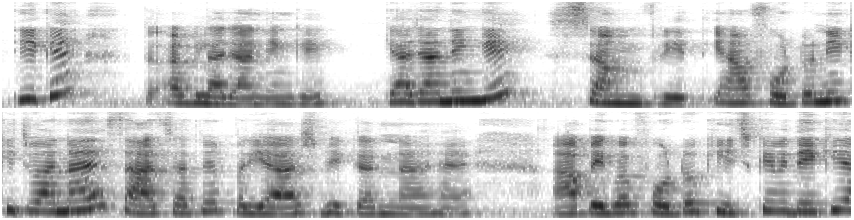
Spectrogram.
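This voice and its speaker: A woman teaching a grammar lesson to exam students, explaining patiently and saying each vowel sound aloud for listeners to repeat. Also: a little high.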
